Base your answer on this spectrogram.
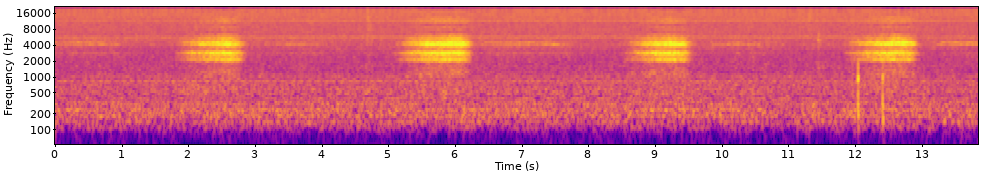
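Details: Quiet snoring: soft, regular hissing breath noises about every three and a half seconds, roughly 18 a minute, over a steady room hum.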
